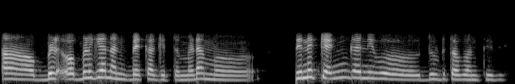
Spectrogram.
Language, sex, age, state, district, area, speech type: Kannada, female, 18-30, Karnataka, Bellary, urban, conversation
